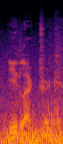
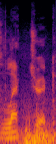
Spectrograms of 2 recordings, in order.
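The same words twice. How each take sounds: First: The word starts with a vowel before the L. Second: The word starts directly with the L sound. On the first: The speaker calls it wrong. "not electric" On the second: The speaker calls it right. "L E C T R I C"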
